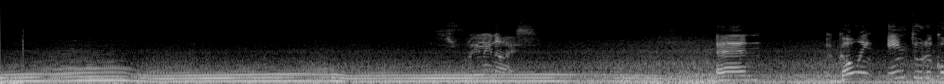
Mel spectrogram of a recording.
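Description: A 2019 BMW Z4 20i pulls hard while driving, its engine drone climbing steadily and dropping briefly at gear changes, loud and continuous from the cabin with faint chirps over the top.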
